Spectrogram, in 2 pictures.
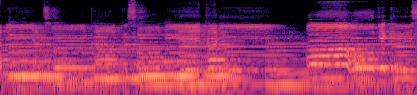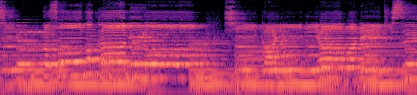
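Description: An operatically trained male voice singing a Japanese school song with piano accompaniment, in a slow, sustained melody with vibrato.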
